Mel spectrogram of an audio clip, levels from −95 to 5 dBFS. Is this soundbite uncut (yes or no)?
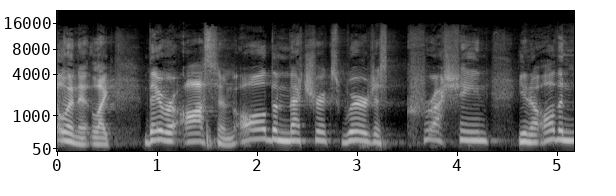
yes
